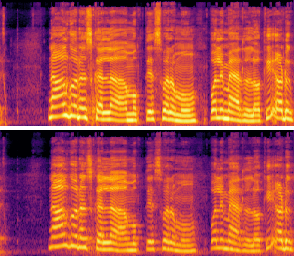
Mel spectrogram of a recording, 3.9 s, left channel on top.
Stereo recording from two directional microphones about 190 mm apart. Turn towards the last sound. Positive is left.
turn(degrees=60)  # may be behind; listen again after turning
